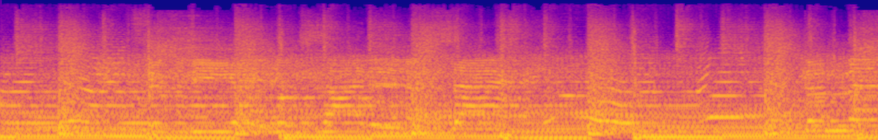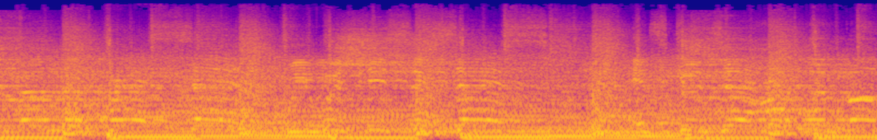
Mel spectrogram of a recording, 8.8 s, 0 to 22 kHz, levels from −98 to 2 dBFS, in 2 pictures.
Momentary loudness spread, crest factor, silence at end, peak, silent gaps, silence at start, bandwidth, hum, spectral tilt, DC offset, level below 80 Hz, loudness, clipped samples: 1 LU; 10 dB; 0 s; 0 dBFS; none; 0 s; 18.5 kHz; none; -5 dB/octave; under 0.1%; -20 dBFS; -10 LUFS; under 0.1%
